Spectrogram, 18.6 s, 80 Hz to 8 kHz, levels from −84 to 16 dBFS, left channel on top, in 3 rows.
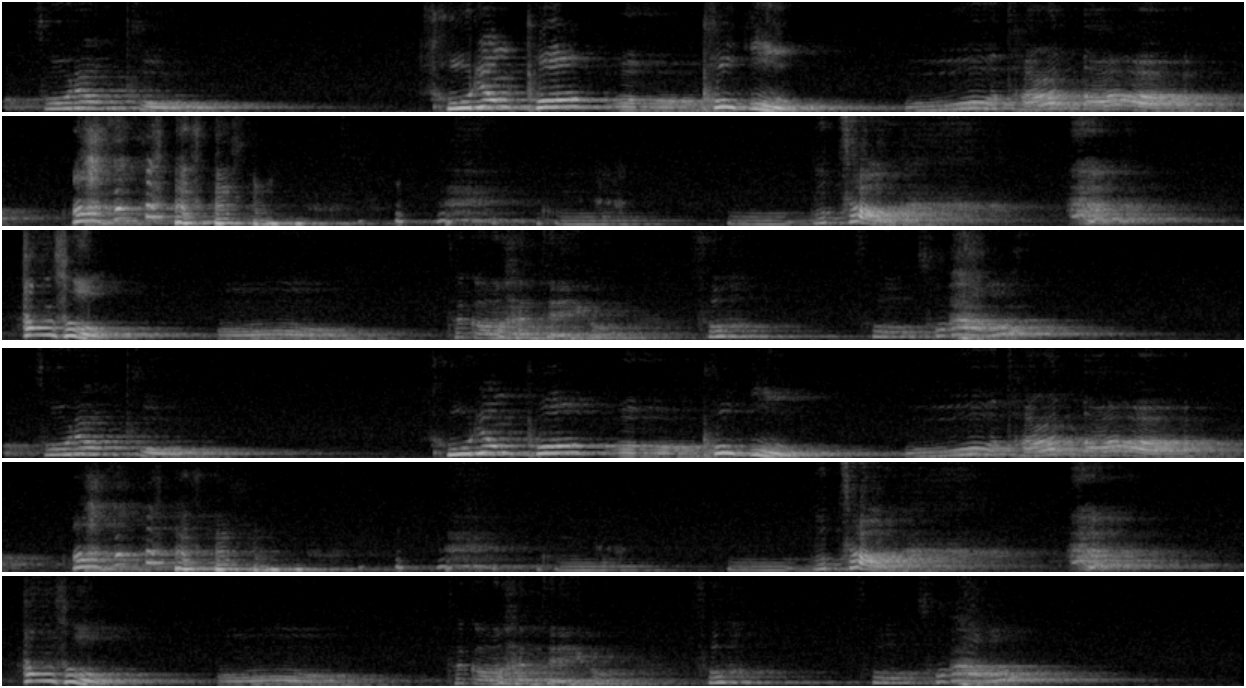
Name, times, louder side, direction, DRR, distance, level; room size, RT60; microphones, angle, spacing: voice 1, 0.2-1.0 3.1-3.5 4.5-6.0 6.6-6.8 8.4-8.7 9.0-9.3 9.8-11.2 11.5-11.9 13.5-14.2 14.6-15.5 15.9-16.2 16.8-17.6, left 1 dB, 5° left, 2 dB, 4.2 m, -34 dB
voice 2, 2.1-2.9 3.5-4.0 6.6-7.8 8.4-8.5 12.5-13.0 17.2-17.3, left 3 dB, 75° left, 12 dB, 1.1 m, -26 dB
26.5 x 25.0 x 8.5 m, 1.2 s
head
